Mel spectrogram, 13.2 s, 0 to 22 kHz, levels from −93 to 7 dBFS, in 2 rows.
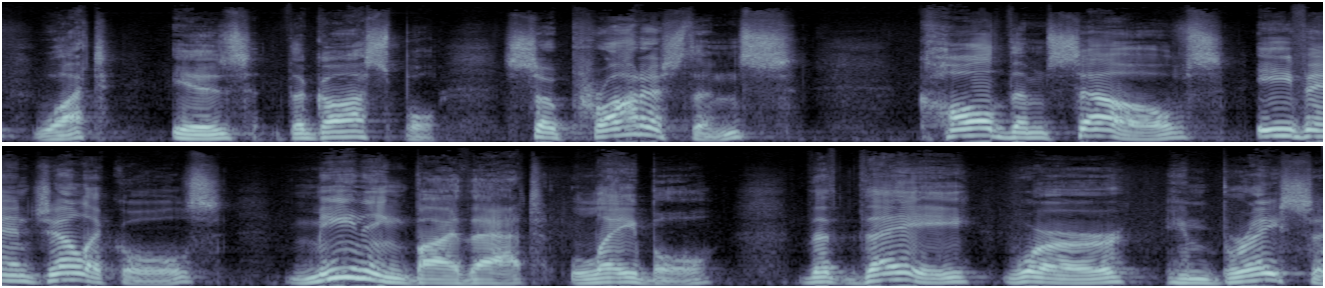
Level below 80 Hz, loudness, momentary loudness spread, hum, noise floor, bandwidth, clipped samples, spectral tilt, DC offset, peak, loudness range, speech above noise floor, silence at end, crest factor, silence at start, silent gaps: -52 dBFS; -21 LUFS; 10 LU; none; -55 dBFS; 18.5 kHz; under 0.1%; -4.5 dB/octave; under 0.1%; -8 dBFS; 2 LU; 34 dB; 0 s; 14 dB; 0 s; none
